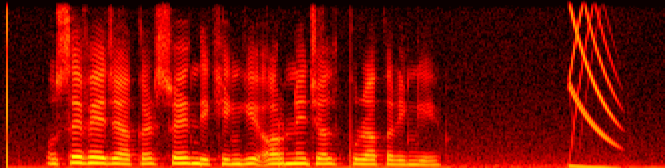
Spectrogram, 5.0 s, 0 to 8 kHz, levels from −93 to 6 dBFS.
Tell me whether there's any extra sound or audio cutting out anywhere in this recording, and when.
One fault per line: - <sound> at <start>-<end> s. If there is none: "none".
- chirp at 4.2-4.7 s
